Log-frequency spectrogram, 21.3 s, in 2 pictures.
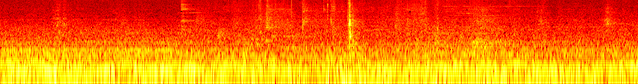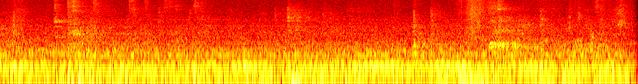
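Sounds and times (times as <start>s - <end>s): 
even elevator hum heard from elevator interior: 0.0s - 21.2s
elevator door bell heard from elevator interior: 3.0s - 3.5s.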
